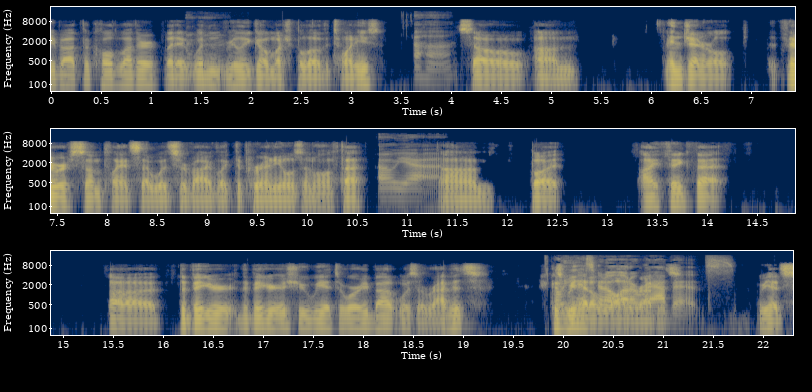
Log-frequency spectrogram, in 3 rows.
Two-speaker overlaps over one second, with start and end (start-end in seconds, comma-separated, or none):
19.9-21.2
